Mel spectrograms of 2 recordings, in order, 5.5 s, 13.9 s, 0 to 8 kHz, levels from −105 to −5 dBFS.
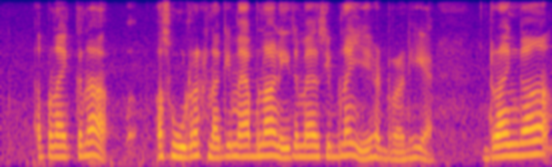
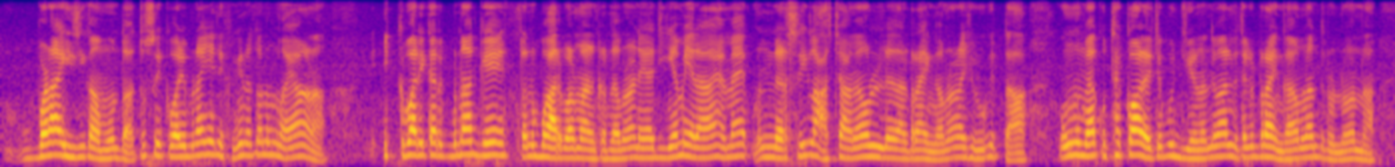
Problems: constant background noise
